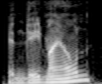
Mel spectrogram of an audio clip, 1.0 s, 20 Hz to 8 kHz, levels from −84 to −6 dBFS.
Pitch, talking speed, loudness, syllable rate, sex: 110 Hz, 175 wpm, -16 LUFS, 4.8 syllables/s, male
